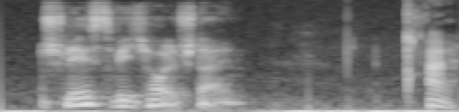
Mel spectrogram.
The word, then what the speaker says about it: Schleswig-Holstein: Vedete come lo pronuncio bene. Schleswig-Holstein.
